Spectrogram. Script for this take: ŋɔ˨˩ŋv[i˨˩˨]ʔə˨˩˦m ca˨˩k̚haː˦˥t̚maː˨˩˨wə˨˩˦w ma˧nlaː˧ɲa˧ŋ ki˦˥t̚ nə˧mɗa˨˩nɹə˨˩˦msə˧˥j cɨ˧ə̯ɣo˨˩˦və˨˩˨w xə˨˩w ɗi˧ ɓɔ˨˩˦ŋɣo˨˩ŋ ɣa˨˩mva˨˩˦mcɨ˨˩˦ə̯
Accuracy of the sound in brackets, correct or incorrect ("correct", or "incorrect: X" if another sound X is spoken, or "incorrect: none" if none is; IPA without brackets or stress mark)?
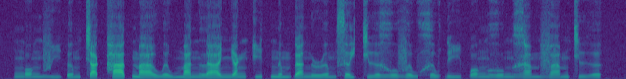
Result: correct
